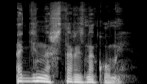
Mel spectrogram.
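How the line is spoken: Tossed over shoulder. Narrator (Russian): бросила она через плечо

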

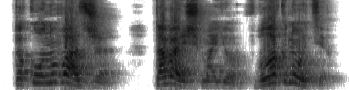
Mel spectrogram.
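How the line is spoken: Deep bass voice. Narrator (Russian): пробасил Арсентьев

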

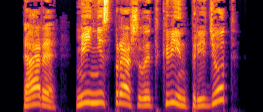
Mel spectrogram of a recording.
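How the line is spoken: Shout. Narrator (Russian): крикнула Конни

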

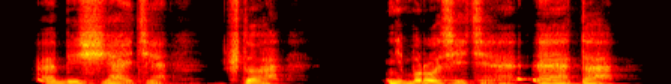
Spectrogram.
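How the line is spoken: Hoarse dying wheeze. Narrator (Russian): прохрипел умирающий

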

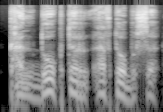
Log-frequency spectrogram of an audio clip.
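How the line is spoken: Whisper. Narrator (Russian): прошептал Ободей

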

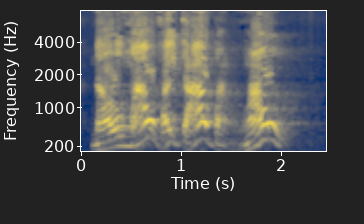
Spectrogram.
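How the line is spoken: Old man's furious shout. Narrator (Vietnamese): Lão quái nhân thét vàng

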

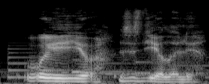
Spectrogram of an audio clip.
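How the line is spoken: Hoarse voice. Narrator (Russian): сказал Задира сипло

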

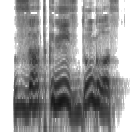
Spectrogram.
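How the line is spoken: Barked shout. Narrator (Russian): рявкнул Майк

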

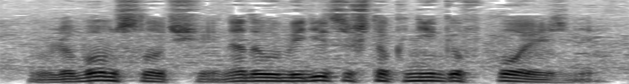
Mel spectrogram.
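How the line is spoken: Plain. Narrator (Russian): сказал Гессер

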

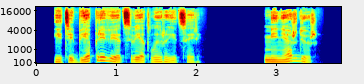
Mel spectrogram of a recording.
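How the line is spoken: Slightly trembling voice. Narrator (Russian): спросил Ник и добавил чуть дрогнувшим голосом

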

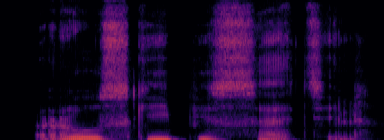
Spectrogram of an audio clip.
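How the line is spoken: Sighed. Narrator (Russian): вздохнул я

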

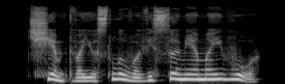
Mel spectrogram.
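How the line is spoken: Hissing, spitting words. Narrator (Russian): Оркид с шипением плевался словами

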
